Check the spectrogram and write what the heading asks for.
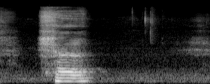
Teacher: Lalu ha, huruf ha di mana? Di jakun ya. Ha tipis ya.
